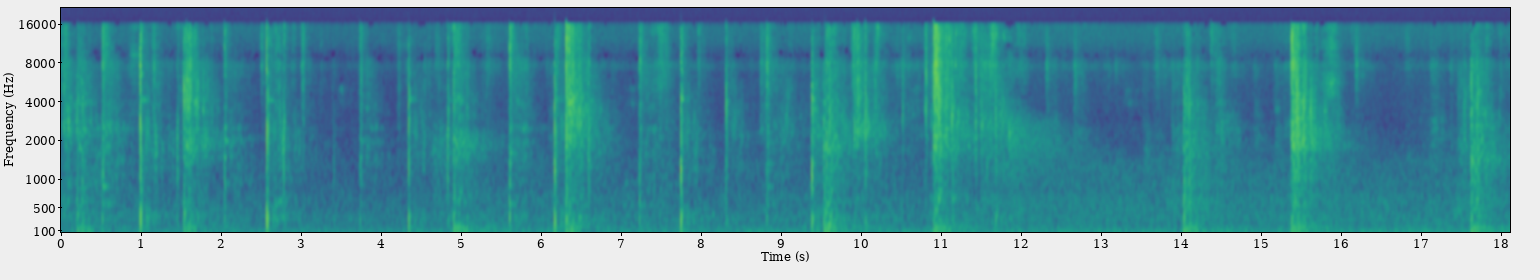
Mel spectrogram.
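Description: A ball being hit against a wall over and over: sharp knocks mixed with duller thuds, coming at uneven gaps of about one to two seconds.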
